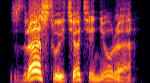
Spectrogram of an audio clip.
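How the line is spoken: Gentle, kind. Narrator (Russian): ласково сказал электрик

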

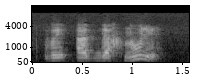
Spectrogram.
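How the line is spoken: Plain. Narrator (Russian): спросила она

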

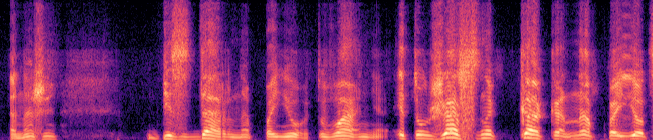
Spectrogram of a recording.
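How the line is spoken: Tearful old man. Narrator (Russian): сказал старичок сквозь слезы

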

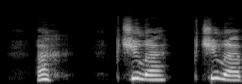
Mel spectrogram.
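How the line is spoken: Shriek. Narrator (Russian): взвизгнула она

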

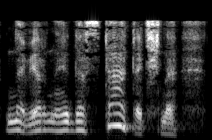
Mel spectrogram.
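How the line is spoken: Timid interjection. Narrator (Russian): Я вмешивался робко

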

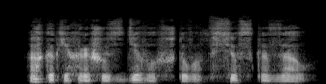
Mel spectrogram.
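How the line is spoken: Barely audible whisper. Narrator (Russian): едва могли шепнуть его губы

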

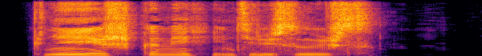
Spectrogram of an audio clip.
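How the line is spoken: Mocking question. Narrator (Russian): спросила Марина, и голос ее звучал явно насмешливо

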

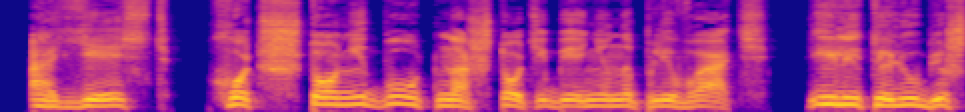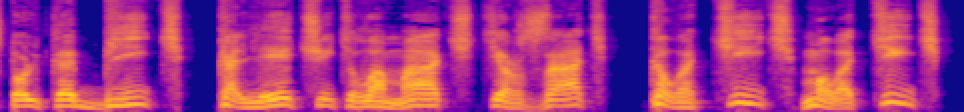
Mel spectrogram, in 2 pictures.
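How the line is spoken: Shouted. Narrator (Russian): крикнул он

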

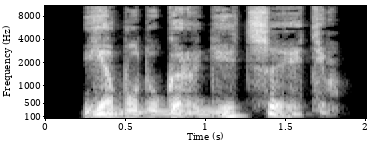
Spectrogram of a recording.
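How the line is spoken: Whispered. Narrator (Russian): прошептал он

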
